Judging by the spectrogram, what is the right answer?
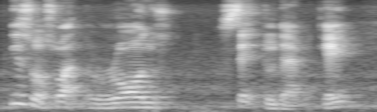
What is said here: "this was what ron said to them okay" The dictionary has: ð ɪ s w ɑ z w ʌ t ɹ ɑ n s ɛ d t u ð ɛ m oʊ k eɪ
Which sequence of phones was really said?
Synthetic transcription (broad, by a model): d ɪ s w ɑ s w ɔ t ɹ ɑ n s ɛ d t u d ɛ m oʊ k eɪ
